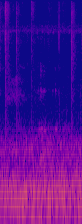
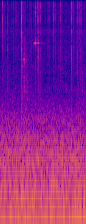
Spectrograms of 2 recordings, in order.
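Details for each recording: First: Small demo coal forge at temperature: sharp irregular pops and snaps, about five in two seconds, with bits flying out, over a low steady fire roar; moisture trapped from ambient humidity in open-air stored coal popping. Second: Coal forge with hand-crank blower spun up to speed: steady low rushing roar, the fire's "breathing" sound, over scattered coal crackles; normal forge air draw with the right amount of air.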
